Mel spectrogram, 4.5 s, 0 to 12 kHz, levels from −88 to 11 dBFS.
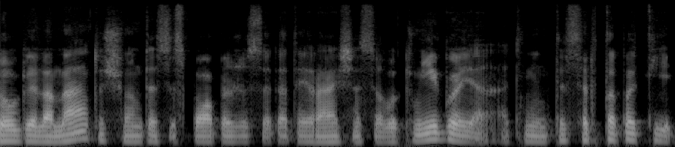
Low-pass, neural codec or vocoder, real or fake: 10.8 kHz; codec, 32 kHz, 1.9 kbps, SNAC; fake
